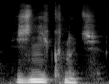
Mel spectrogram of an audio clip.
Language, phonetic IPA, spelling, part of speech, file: Belarusian, [ˈzʲnʲiknut͡sʲ], знікнуць, verb, Be-знікнуць.ogg
- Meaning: to disappear, to vanish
